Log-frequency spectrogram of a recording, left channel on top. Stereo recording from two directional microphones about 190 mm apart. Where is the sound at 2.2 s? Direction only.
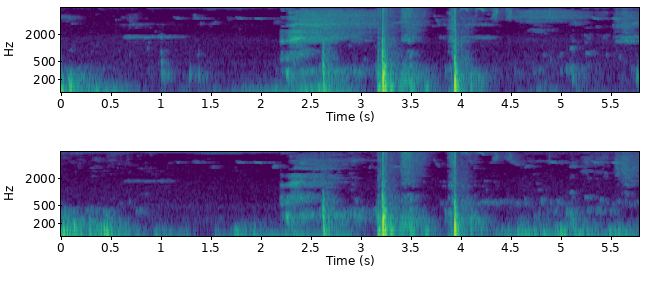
15° right (ahead or behind).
